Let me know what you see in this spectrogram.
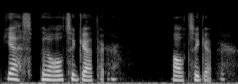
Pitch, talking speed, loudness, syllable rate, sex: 215 Hz, 100 wpm, -20 LUFS, 5.8 syllables/s, female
